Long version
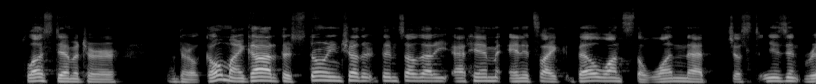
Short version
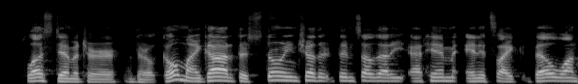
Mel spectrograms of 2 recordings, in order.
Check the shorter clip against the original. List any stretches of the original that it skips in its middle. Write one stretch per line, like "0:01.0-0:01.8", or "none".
0:01.2-0:01.7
